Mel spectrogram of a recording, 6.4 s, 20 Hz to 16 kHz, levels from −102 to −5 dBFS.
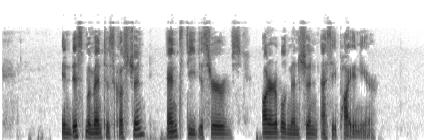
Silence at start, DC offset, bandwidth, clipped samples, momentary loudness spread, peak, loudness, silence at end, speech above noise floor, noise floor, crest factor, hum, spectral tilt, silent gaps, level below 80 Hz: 0.95 s; under 0.1%; 9.4 kHz; under 0.1%; 12 LU; -2 dBFS; -23 LUFS; 0.75 s; 52 dB; -75 dBFS; 22 dB; none; -4.5 dB/octave; none; -58 dBFS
